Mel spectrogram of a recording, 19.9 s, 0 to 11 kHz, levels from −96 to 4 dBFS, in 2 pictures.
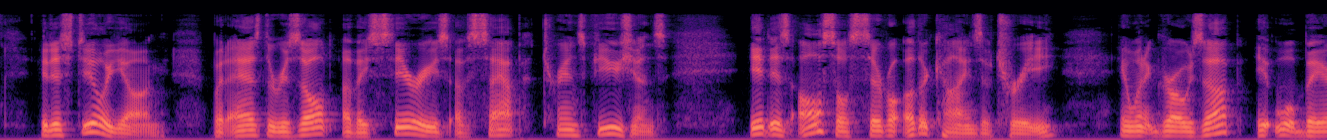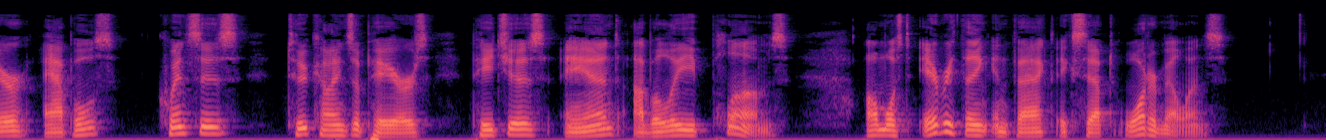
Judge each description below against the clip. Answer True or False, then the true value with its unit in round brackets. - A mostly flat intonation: False (5.0 semitones)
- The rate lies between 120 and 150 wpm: True (140 wpm)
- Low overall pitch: True (115 Hz)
